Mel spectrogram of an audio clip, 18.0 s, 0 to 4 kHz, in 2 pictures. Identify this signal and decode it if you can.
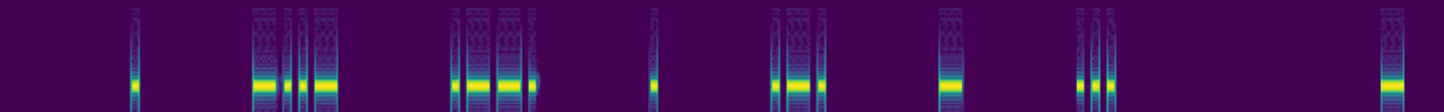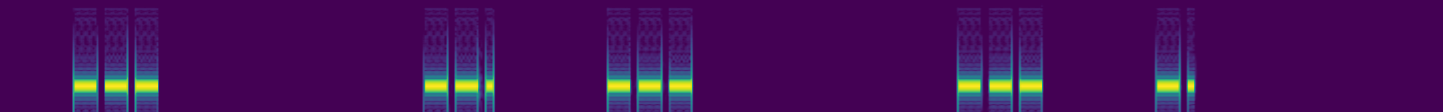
Morse code, heard as a keyed tone, about 25 wpm, spaced as for 10 wpm, 550 Hz. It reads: EXPERTS TO GO ON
